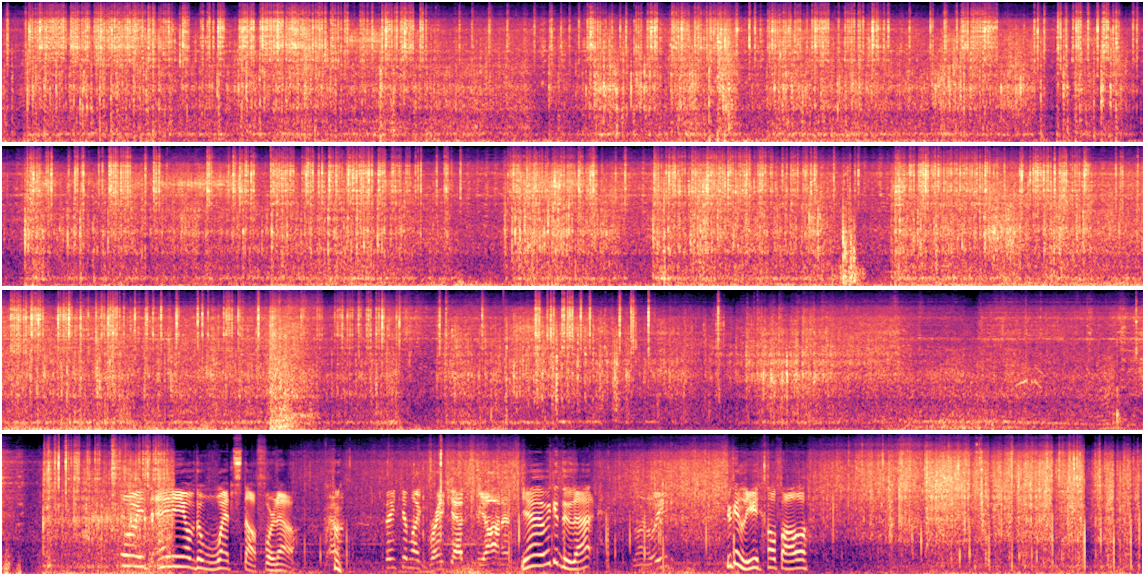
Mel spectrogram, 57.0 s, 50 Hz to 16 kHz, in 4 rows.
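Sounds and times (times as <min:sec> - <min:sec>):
bike rattling: 0:00.0 - 0:57.0
bike tyres rumbling on dirt: 0:00.0 - 0:57.0
wind on microphone: 0:18.3 - 0:32.7, 0:46.5 - 0:52.0.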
